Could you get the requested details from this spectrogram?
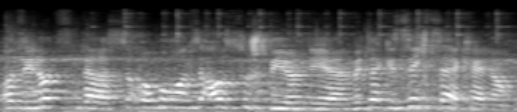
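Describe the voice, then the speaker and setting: A man's voice: very high-pitched, steady tone, moderate pace, over music. A man interpreting a speech phrase by phrase at an outdoor demonstration, now and then restarting a word. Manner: translating phrase by phrase, occasionally restarting words. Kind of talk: consecutive interpreting at a rally. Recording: echoey outdoor loudspeaker sound with crowd noise.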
